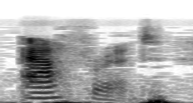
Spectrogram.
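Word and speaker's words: afferent: cord another way of saying this is aarant now it's really pronounced affrant but for the sake of online learning I want to make sure you hear me enunciate so I'm going to purposely pronounce that word in the incorrect way so anything that's incoming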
